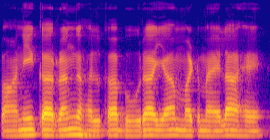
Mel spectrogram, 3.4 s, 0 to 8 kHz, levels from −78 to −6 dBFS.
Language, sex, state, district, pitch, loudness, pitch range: Hindi, male, Uttar Pradesh, Lucknow, 110 Hz, -16 LUFS, 105-115 Hz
